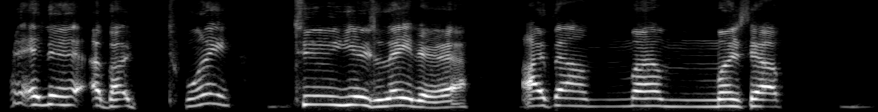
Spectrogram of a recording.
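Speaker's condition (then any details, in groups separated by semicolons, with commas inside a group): Cerebral palsy; uses a wheelchair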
